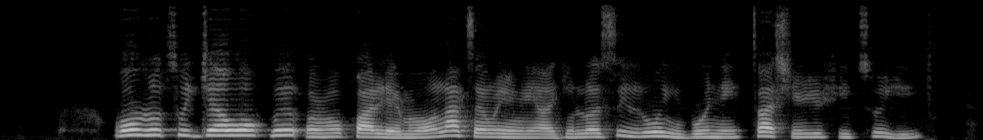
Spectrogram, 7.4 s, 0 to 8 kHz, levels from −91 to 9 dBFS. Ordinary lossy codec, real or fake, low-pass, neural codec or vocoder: none; fake; none; codec, 16 kHz, 1 kbps, FunCodec, trained on LibriTTS, 50 frames a second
